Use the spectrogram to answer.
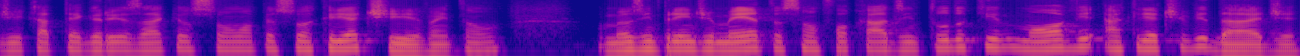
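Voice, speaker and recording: Dark and mellow in tone, a man's fairly high voice moves at a fairly quick pace with ordinary pitch variation, the sound dry and close with no echo on a very clean recording with a silent background. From Manaus, Amazonas, Brazil (born São Paulo). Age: 40s. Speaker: entrepreneur. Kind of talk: casual interview chat.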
